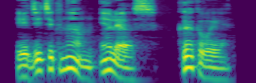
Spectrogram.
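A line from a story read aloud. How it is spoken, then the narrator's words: Inquiring. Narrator (Russian): осведомился он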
